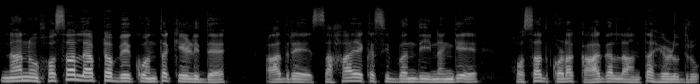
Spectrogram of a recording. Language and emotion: Kannada, sad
